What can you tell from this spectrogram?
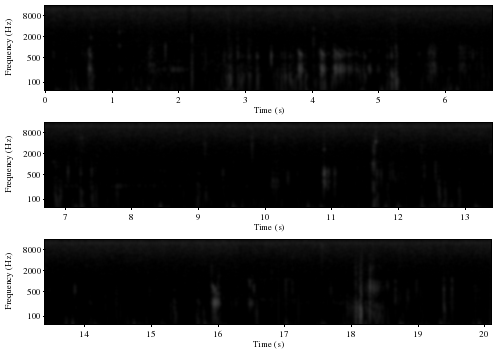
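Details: Stomach growling (borborygmi): low gurgles and rumbles that come and go throughout, typical of hunger.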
